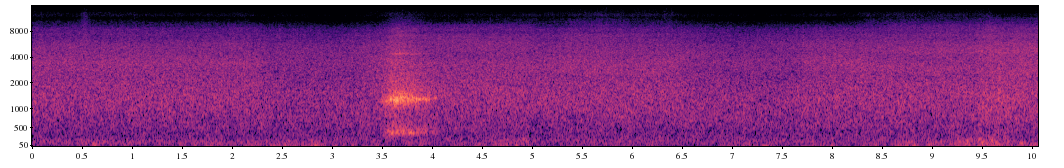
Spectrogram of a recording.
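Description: Wind blowing on the microphone: a steady rushing noise with low buffeting. One short, louder pitched sound stands out about three and a half seconds in.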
